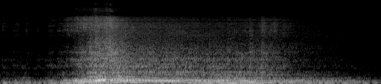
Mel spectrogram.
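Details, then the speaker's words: Dad's Jeep, just back from the tuner, revs hard on blips but sags and dies at full throttle while 7/8 throttle is fine; a plug had just been reconnected to fix a miss, and a fuel problem is suspected but unconfirmed. "No! It's literally like 7/8 is fine, but full ain't. That's weird."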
